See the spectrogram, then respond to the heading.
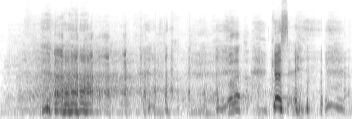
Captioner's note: laughter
